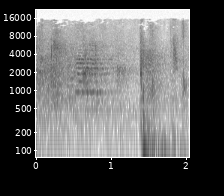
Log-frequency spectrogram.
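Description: A single sharp knock of a plastic table tennis ball striking table or bat, about one and a half seconds in, ringing briefly in a large hall.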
